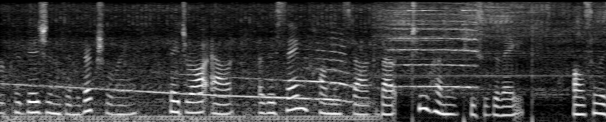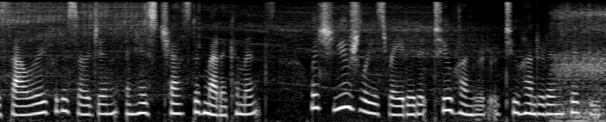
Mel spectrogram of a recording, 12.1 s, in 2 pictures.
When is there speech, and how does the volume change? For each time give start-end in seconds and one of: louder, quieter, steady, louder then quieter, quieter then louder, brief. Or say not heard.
0.0-12.0 steady.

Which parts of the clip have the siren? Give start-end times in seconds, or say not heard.
0.0-4.8.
